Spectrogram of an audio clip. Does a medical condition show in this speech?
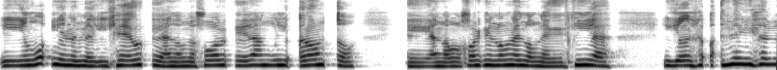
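Yes: Moebius syndrome, congenital.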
